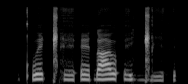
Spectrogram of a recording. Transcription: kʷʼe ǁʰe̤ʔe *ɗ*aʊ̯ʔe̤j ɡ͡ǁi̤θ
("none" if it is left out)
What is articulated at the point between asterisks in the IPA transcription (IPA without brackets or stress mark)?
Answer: ɗ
